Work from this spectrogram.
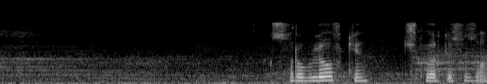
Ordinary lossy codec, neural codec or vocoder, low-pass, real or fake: Opus, 24 kbps; vocoder, 22.05 kHz, 80 mel bands, WaveNeXt; 7.2 kHz; fake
